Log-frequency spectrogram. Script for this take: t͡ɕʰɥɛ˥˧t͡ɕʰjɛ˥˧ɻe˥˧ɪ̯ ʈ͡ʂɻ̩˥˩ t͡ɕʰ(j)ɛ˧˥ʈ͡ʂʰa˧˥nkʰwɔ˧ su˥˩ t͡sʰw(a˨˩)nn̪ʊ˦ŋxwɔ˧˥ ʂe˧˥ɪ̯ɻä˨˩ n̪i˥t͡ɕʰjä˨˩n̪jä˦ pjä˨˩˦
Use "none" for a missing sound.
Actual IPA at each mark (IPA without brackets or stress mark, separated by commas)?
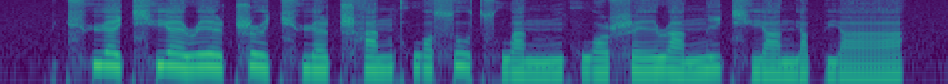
ɥ, a˨˩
